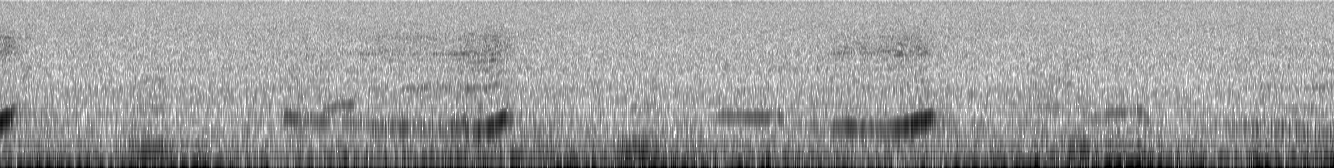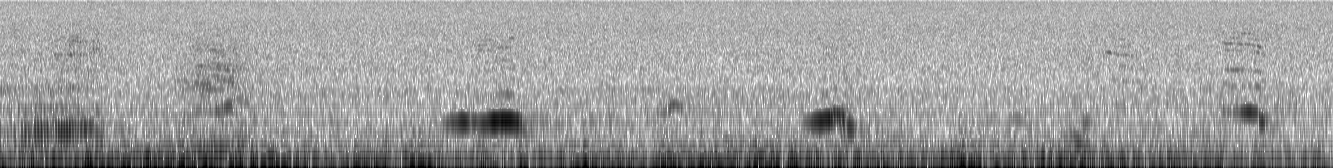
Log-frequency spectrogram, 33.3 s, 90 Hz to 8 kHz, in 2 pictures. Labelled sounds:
10.3	10.7	humpback whale, 1.8 to 2.1 kHz
19.1	19.3	humpback whale, 0.80 to 0.90 kHz
30.5	30.9	humpback whale, 1.8 to 2.0 kHz
32.1	32.5	humpback whale, 2.2 to 2.5 kHz

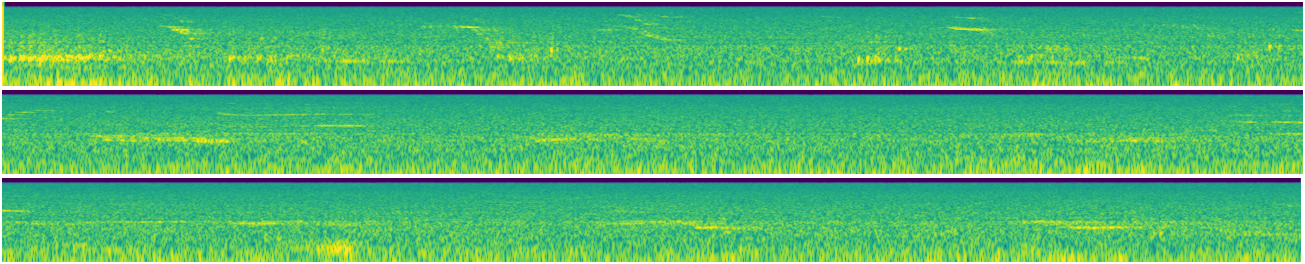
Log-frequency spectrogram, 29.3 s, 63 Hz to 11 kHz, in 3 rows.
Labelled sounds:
1.2	1.6	humpback whale, 1.5 to 2.6 kHz
3.3	3.6	humpback whale, 2.2 to 2.5 kHz
4.8	5.2	humpback whale, 1.0 to 4.5 kHz
7.0	7.5	humpback whale, 1.7 to 4.3 kHz
11.4	12.5	humpback whale, 1.2 to 2.7 kHz
19.3	19.8	humpback whale, 1.3 to 1.6 kHz

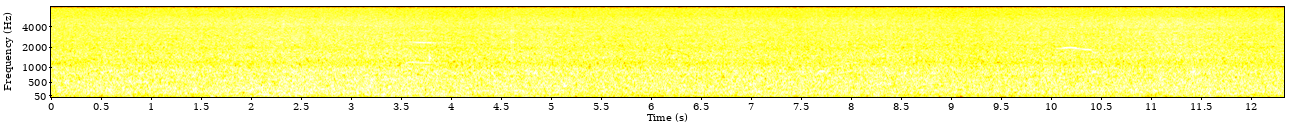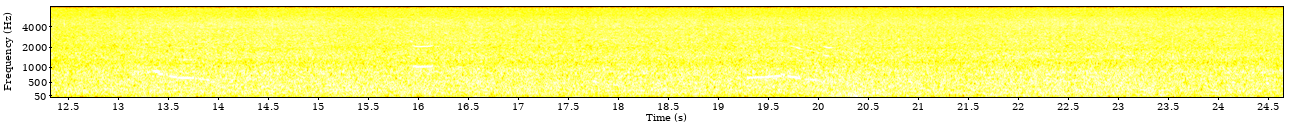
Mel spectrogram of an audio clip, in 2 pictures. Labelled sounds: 3.5	3.9	humpback whale, 1.1 to 2.4 kHz
10.0	10.4	humpback whale, 1.8 to 2.0 kHz

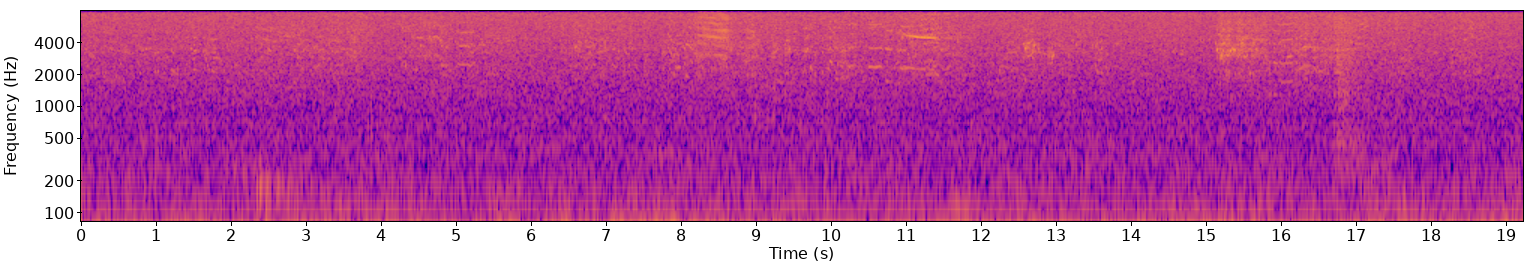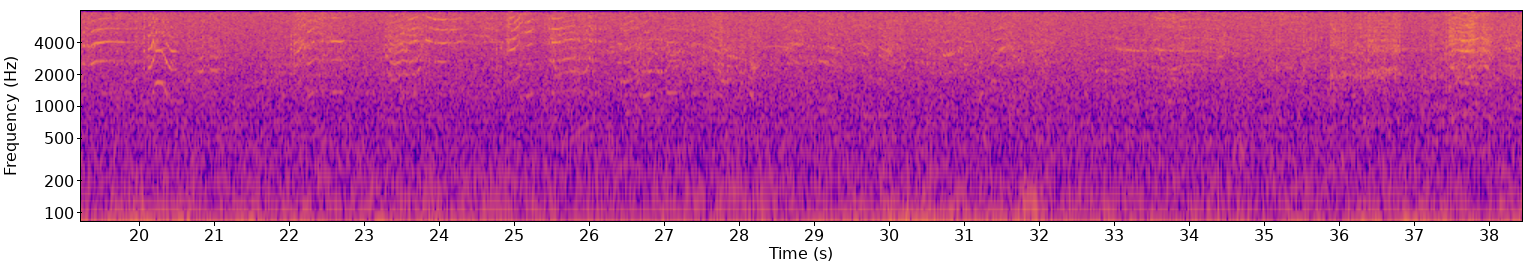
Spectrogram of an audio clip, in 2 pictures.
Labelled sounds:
4.6	5.3	Pacific white-sided dolphin, 2.3 to 5.1 kHz
8.2	8.7	Pacific white-sided dolphin, 2.9 to 5.3 kHz
10.9	11.5	Pacific white-sided dolphin, 2.2 to 4.9 kHz
12.1	12.9	Pacific white-sided dolphin, 3.1 to 5.5 kHz
15.2	15.5	Pacific white-sided dolphin, 2.8 to 3.6 kHz
15.8	16.5	Pacific white-sided dolphin, 2.2 to 6.2 kHz
18.3	18.5	Pacific white-sided dolphin, 1.9 to 2.2 kHz
19.2	19.9	Pacific white-sided dolphin, 2.4 to 5.6 kHz
20.2	20.5	Pacific white-sided dolphin, 2.1 to 4.1 kHz
22.2	22.8	Pacific white-sided dolphin, 2.5 to 4.2 kHz
23.3	24.4	Pacific white-sided dolphin, 2.0 to 7.0 kHz
25.4	26.1	Pacific white-sided dolphin, 1.9 to 5.6 kHz
26.4	26.7	Pacific white-sided dolphin, 3.4 to 4.0 kHz
27.8	28.9	Pacific white-sided dolphin, 2.7 to 4.0 kHz
30.7	31.7	Pacific white-sided dolphin, 2.9 to 3.8 kHz
33.0	34.5	Pacific white-sided dolphin, 2.4 to 7.8 kHz
36.3	36.6	Pacific white-sided dolphin, 2.0 to 2.4 kHz
37.5	38.0	Pacific white-sided dolphin, 3.1 to 4.6 kHz

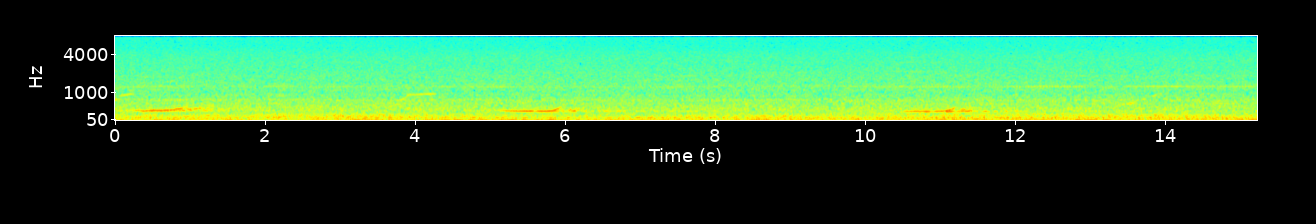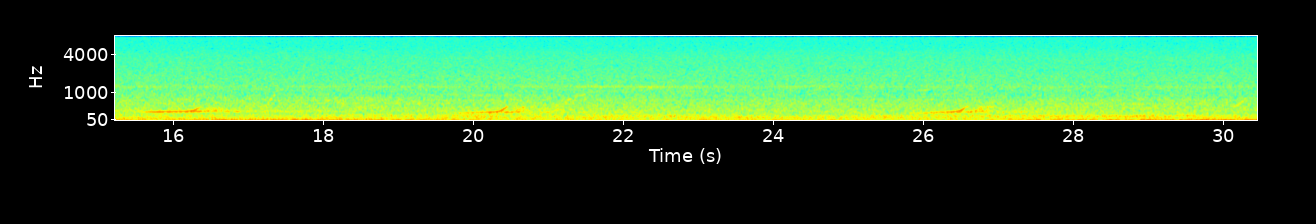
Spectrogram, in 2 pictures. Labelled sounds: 3.8	4.3	humpback whale, 0.80 to 1.1 kHz

